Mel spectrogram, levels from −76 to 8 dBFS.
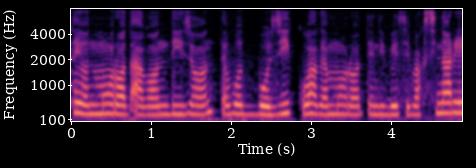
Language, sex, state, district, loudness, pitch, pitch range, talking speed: Chakma, female, Tripura, West Tripura, -17 LUFS, 235 Hz, 225-250 Hz, 160 wpm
